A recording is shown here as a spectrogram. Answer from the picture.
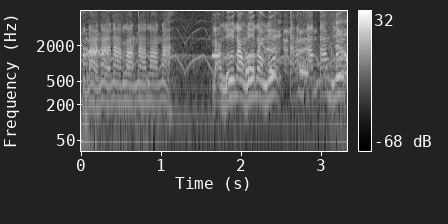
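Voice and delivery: high, excited repeated calls; urgent call-outs. Real, not acted. Player calling out directions mid-chase, urgent. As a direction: repeat it urgently with the pitch climbing.

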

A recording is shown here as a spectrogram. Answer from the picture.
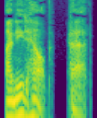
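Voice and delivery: ordinary delivery

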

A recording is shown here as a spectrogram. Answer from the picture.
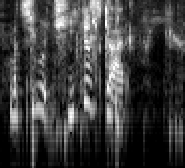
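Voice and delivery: hushed whisper. Real, not acted. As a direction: whisper it secretly. Whisper while opening a wrapper.

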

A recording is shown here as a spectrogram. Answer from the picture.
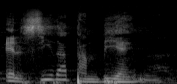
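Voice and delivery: low, drawn-out, falling repeat; grave, stretched echo; slow solemn repeat. Real, not acted. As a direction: repeat it slowly and low to let it sink in.

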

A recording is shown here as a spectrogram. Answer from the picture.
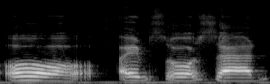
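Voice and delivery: very slow, hammed-up sad buffalo; drawn-out pretend heartbreak; mock crying. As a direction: wail slowly as the rejected buffalo. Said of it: "He was, he's crying".

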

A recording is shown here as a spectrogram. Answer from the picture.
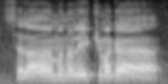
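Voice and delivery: loud, high, long-drawn call; hollered greeting. Pretend. Gamer greeting an opponent, hollered slowly. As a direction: stretch the greeting into a big holler.

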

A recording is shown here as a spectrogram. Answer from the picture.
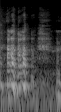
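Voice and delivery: breathy laugh. Real, not acted. Laughs at the story.

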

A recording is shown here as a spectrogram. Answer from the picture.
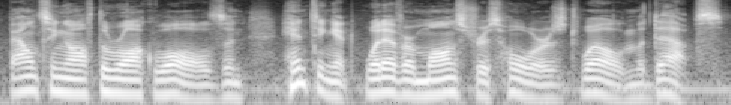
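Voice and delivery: ordinary talk, nothing marked

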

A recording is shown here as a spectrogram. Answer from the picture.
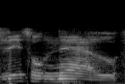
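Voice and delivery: "Little Nell" with a very wide mouth, slow; "Nell" drawn out with exaggerated wide vowels; Pat Quinn vowels. Shown as a demonstration. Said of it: "when she says the I in Little Nell".

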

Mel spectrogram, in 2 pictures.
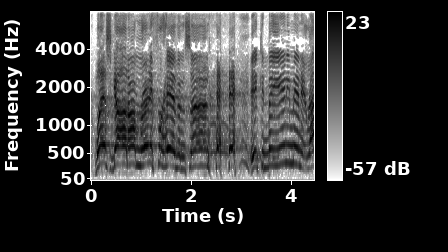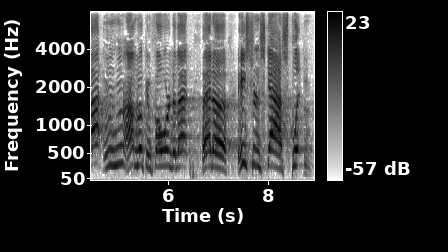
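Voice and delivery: high, loud hammed-up zeal; fervent believer act. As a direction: shout it like an overexcited churchgoer. Mimics believer longing for heaven.

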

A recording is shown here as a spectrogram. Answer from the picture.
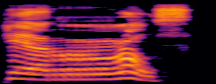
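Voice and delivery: "perros" with a trilled double r; rolled R. Shown as a demonstration. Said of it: "Your tongue must roll".

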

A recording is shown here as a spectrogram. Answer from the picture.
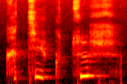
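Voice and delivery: whispered crunching. Pretend. Imitating monster eating them.

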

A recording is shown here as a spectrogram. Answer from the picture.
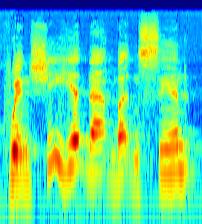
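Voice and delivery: ordinary delivery

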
